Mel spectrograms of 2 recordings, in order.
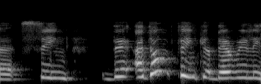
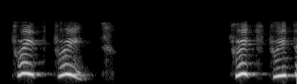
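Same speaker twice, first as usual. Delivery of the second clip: high, louder tweeting; bird tweets; 8 semitones higher, 7 dB louder, slower than usual. Shown as a demonstration. Teacher tweeting like a canary.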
